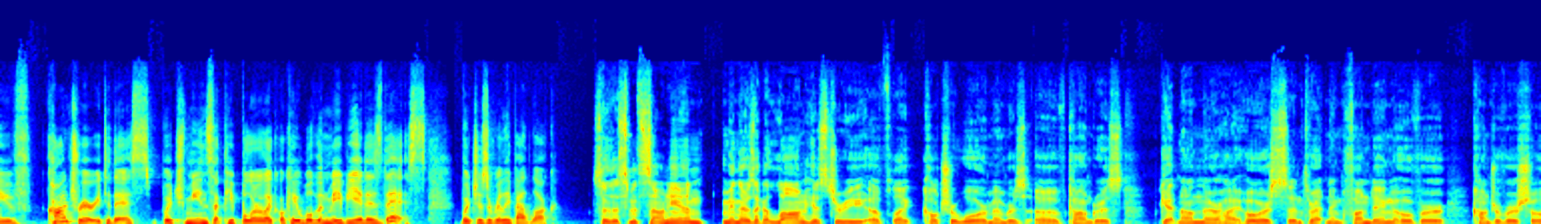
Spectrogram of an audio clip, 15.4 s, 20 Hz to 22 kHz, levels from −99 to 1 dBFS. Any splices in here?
no; 0 cuts

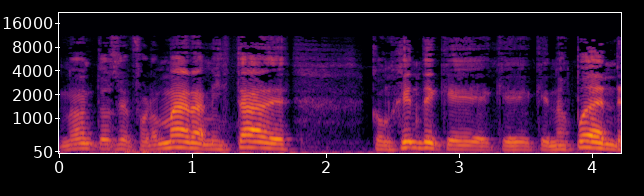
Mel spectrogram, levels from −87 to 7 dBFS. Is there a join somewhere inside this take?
no; 0 cuts

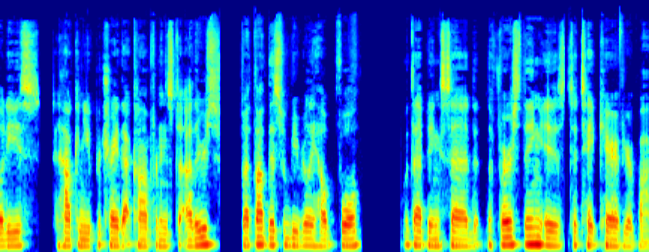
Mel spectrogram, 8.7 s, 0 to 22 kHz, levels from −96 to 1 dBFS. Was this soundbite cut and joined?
yes; 2 cuts; at 3.2 s, 5.3 s

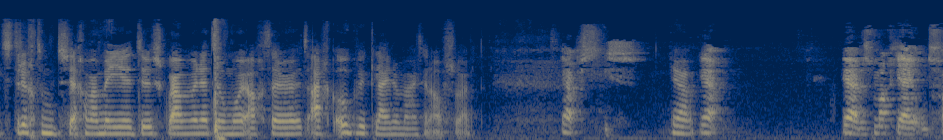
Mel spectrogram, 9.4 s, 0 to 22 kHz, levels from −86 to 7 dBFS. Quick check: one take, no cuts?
yes; 0 cuts

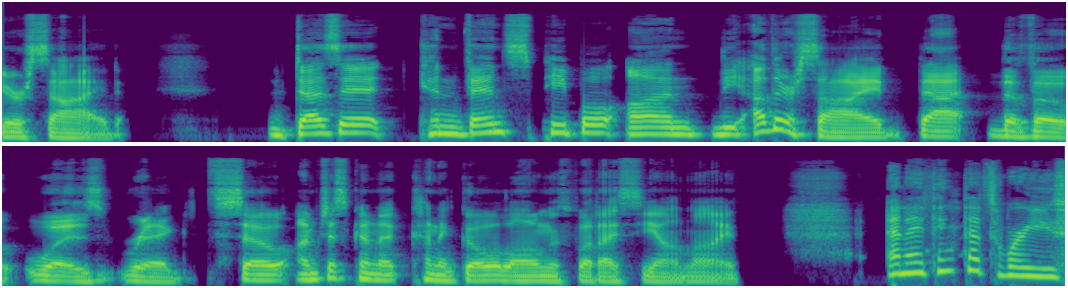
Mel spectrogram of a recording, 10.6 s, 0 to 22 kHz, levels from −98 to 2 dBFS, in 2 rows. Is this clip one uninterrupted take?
no; 1 cut; at 6.3 s

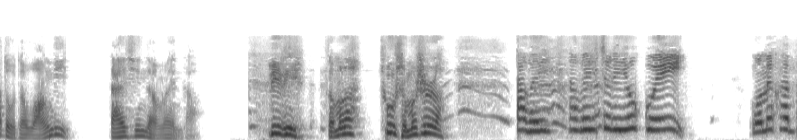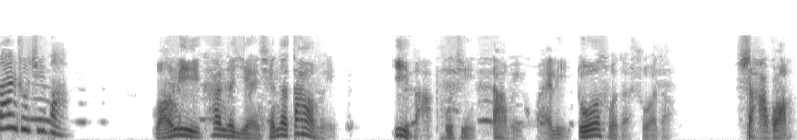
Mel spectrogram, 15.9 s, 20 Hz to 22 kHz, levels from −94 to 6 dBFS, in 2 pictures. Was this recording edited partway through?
no; 0 cuts

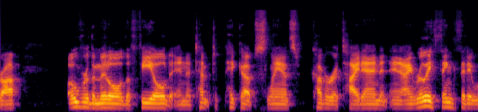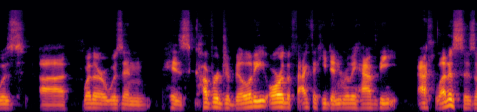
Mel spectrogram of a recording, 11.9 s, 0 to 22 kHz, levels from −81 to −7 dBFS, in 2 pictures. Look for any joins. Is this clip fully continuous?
no; 1 cut; at 7.0 s

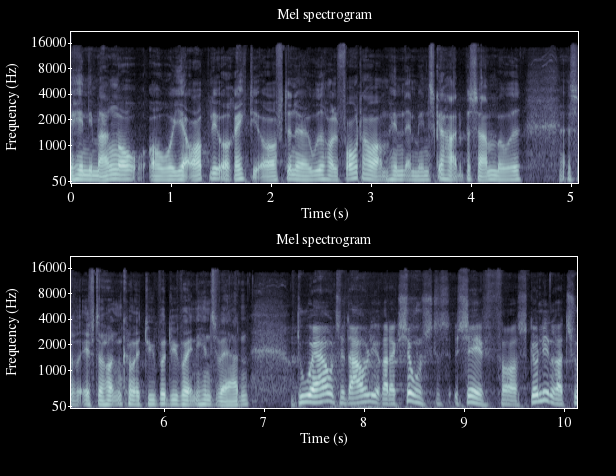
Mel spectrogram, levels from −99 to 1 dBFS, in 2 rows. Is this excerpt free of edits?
no; 2 cuts; at 4.9 s, 7.3 s

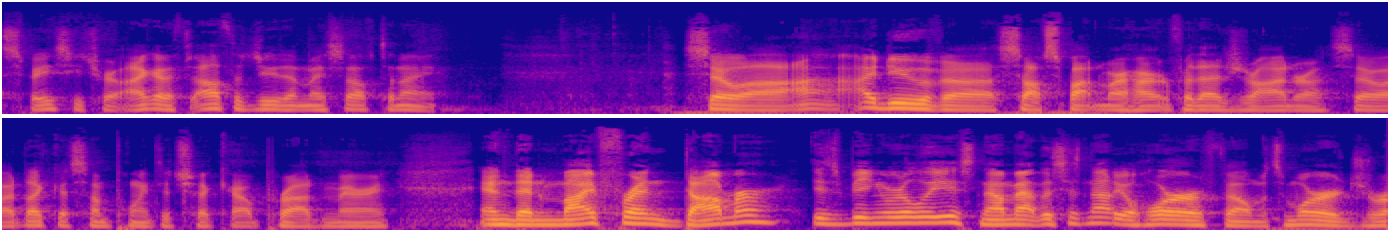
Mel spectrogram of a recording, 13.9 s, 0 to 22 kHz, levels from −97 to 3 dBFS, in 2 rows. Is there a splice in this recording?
yes; 2 cuts; at 3.3 s, 12.5 s

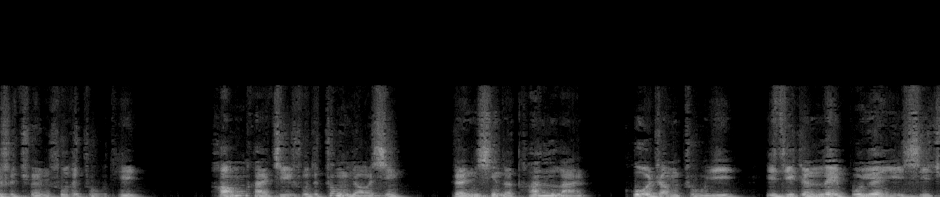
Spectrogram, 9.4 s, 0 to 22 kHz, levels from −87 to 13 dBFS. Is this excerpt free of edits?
yes; 0 cuts

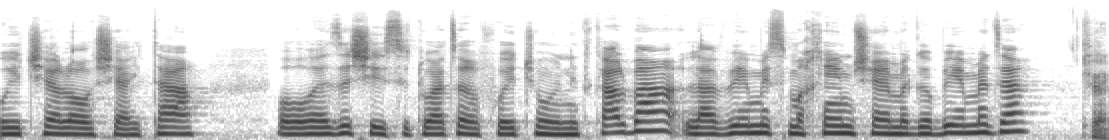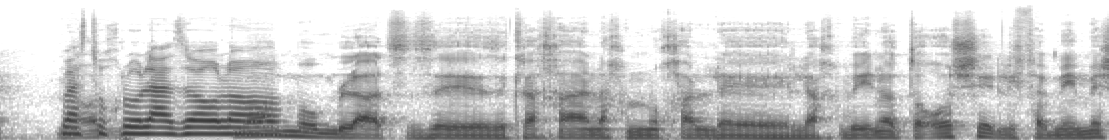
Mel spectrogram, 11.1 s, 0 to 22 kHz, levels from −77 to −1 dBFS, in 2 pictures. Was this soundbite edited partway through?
no; 0 cuts

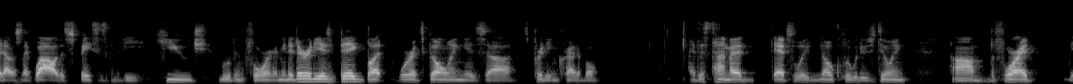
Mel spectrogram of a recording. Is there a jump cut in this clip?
yes; 1 cut; at 6.7 s

